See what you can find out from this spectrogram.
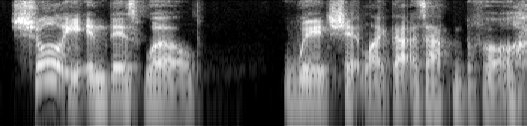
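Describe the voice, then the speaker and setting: A man's voice: medium pitch, normal speed, fairly bright tone. A man chatting casually and wryly as a co-host on a podcast. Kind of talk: casual chat about a TV show.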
